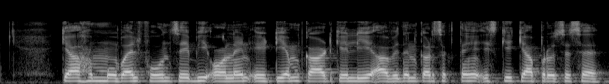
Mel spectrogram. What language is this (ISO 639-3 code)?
hin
